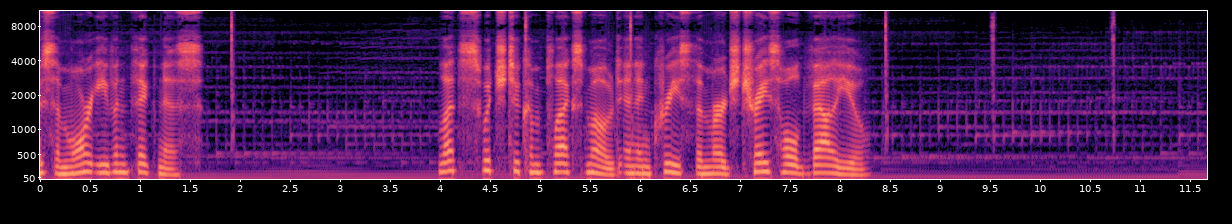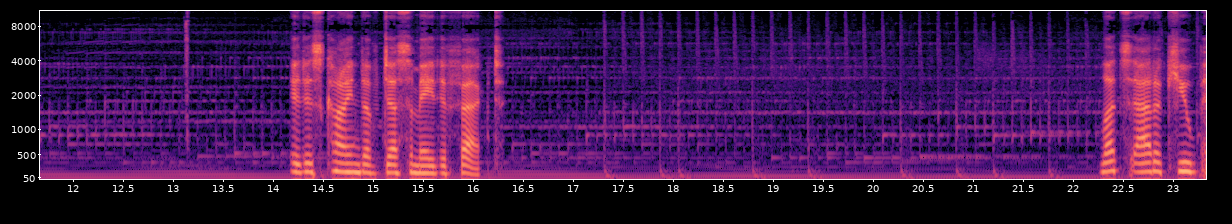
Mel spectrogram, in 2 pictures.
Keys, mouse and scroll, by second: 1.9 click, 4.9 click, 8.5 click, 10.7 click, 11.0-11.3 scroll up 1, 11.3 middle click, 13.1 click, 22.8 shift+a.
